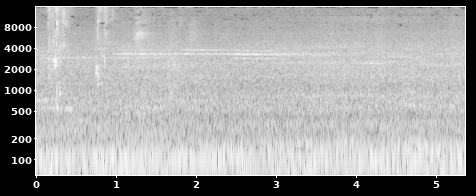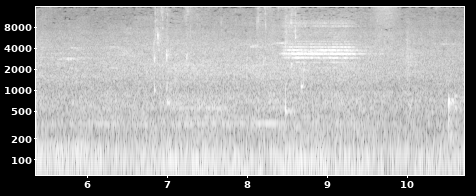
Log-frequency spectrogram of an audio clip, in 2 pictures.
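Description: Liquid potash fertiliser poured from a small plastic measuring cap into a bucket of water, with light drips and a few clicks of the plastic cap, over a steady low background rumble.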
